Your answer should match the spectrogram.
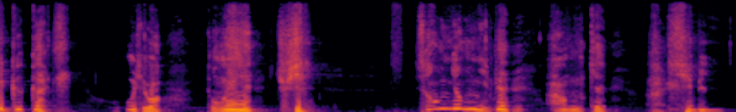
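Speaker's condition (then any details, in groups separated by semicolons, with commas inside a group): Cerebral palsy; fairly severe in childhood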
